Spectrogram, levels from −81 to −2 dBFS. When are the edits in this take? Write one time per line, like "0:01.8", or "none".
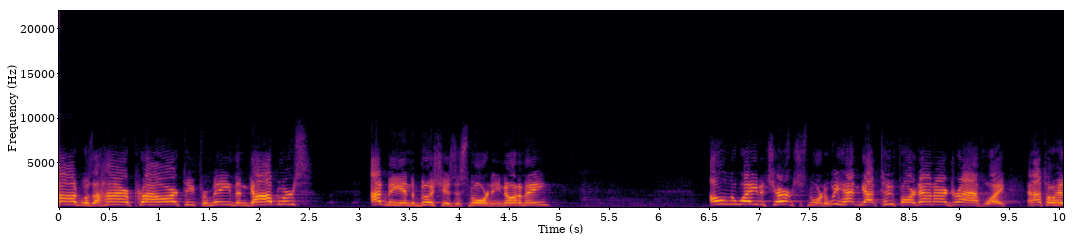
none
